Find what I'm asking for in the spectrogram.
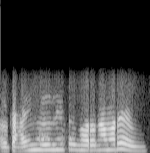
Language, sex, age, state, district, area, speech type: Odia, female, 45-60, Odisha, Angul, rural, conversation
